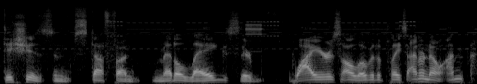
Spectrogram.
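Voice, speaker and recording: A man acting a low-voiced, uneasy American lookout. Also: normal speed, noisy background, natural voice. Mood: wary, puzzled. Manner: casual, profane, conversational. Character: wry, uneasy man working as a fire lookout. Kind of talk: naturalistic video game dialogue.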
